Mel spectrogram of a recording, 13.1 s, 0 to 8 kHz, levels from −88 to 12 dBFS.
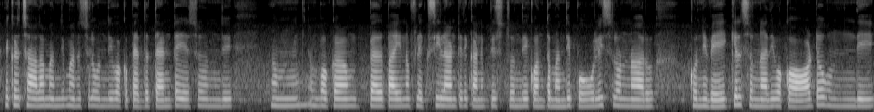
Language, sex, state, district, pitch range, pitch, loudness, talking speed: Telugu, female, Andhra Pradesh, Srikakulam, 180-190 Hz, 185 Hz, -19 LUFS, 110 wpm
